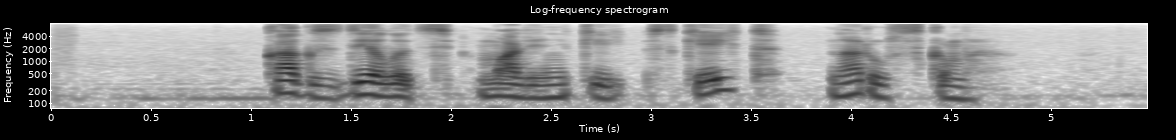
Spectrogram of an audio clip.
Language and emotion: Russian, neutral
